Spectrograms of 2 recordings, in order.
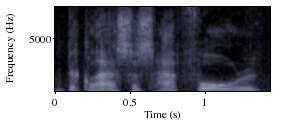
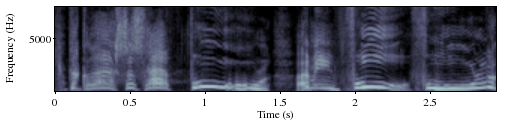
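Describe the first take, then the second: First: Said in the usual way. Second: Much higher, much louder, slow cartoonish arguer; silly high cartoon voice. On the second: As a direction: ham up the know-it-all correcting a friend.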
